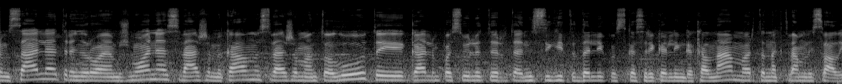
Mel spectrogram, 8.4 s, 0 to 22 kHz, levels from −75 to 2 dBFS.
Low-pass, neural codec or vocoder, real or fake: 14.4 kHz; none; real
